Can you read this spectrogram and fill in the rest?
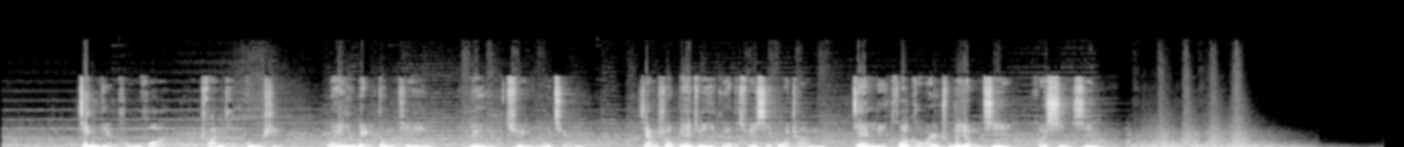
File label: Chinese Mandarin; foreign languages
